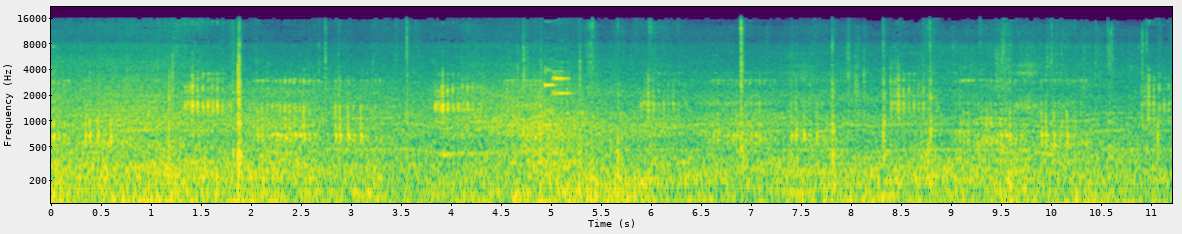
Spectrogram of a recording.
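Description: Golden retriever puppy growling at a plastic crocodile toy as it bites and paws it, with scattered sharp clicks and knocks of the hard plastic. A low steady rumble runs underneath.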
